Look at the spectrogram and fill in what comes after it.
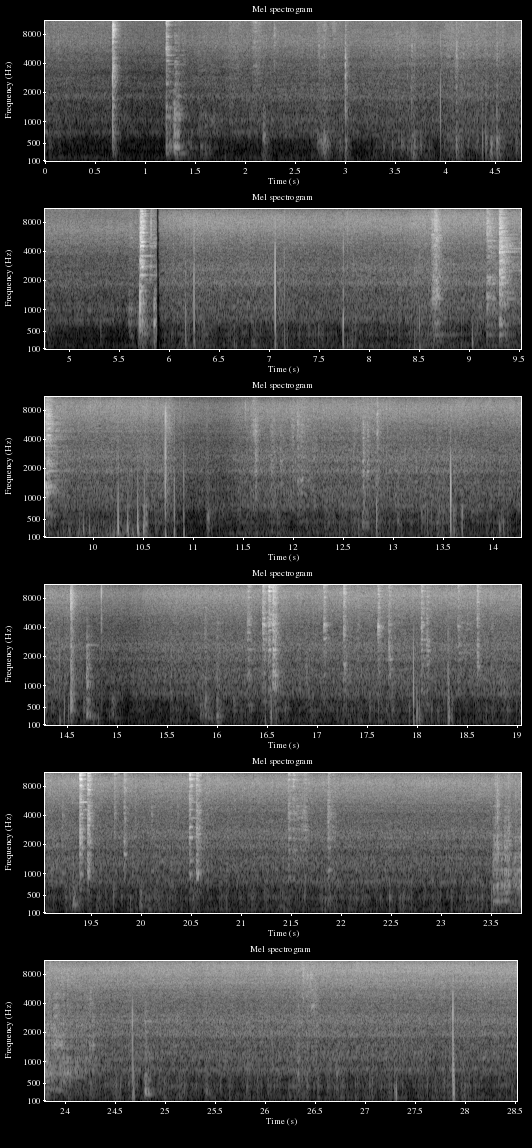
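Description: Shredded mushrooms sizzling in a wok, a steady frying hiss, while a spatula stirs them and scrapes and taps against the pan in scattered clicks.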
